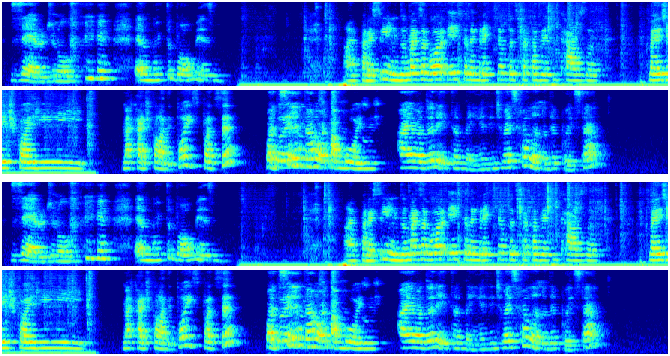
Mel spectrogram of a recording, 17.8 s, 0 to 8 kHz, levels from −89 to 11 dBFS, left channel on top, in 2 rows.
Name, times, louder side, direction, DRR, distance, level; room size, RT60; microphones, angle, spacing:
voice 1, 0.1-3.0 12.4-13.5 14.2-16.9, equal, 5° right, 0.9 m, -31 dB
sound 1, 3.1-10.1, equal, 65° right, 0.8 m, -35 dB
voice 2, 4.6-7.9 8.6-10.0 10.5-12.0 12.4-13.9, left 1 dB, 25° left, 0.5 m, -29 dB
2.2 x 2.2 x 2.6 m
head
